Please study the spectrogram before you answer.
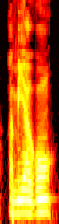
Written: ami-aguñ

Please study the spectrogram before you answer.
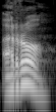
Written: ero

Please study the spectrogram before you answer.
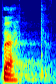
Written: bet

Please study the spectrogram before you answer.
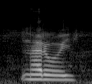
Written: narui

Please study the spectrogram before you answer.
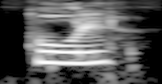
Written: kul

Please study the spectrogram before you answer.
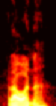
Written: rawana

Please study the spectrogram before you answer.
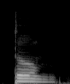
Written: tum

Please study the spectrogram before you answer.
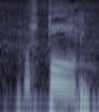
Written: gurtilih

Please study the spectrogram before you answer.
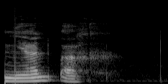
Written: myalb'aj

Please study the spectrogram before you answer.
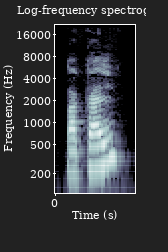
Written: pakal

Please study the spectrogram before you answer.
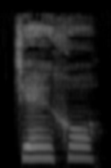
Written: ceñxo

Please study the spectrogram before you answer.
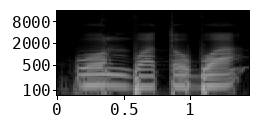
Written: wom bwatobwa

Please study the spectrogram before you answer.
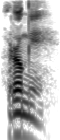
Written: roqe

